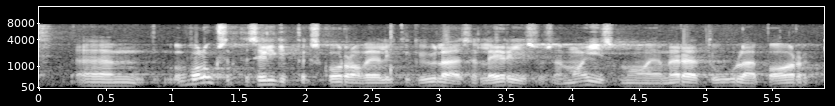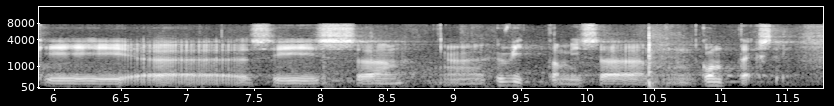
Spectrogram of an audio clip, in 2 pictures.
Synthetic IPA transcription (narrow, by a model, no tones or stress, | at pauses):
vɑlukset̪ːese̞lʲɡ̥it̪ːˑɑksko̞rːɑve̞ːlikːɑɡ̥iylɛse̞lːeeɾisuse̞mɑjsmɑːjɑme̞ɾet̪uːlepɑrɡ̥i | siːs | hyvit̪ːˑɑmiseko̞nt̪ːˑe̞̰kst̪ḭ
